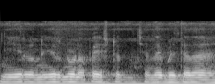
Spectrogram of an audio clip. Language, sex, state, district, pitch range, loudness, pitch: Kannada, male, Karnataka, Chamarajanagar, 110-115 Hz, -14 LUFS, 110 Hz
